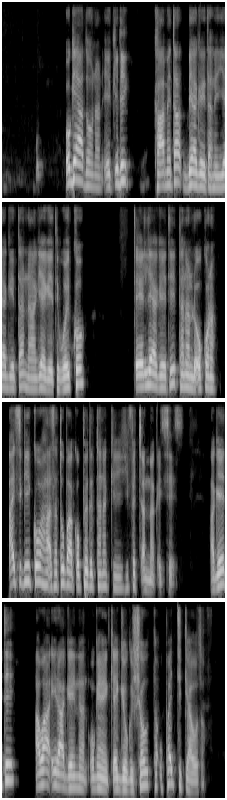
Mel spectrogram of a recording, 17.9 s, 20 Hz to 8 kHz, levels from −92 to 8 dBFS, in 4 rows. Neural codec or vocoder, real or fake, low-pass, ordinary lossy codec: codec, 24 kHz, 3.1 kbps, DualCodec; fake; 7.2 kHz; AAC, 48 kbps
